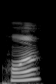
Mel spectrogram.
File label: "huann9", taiwanese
